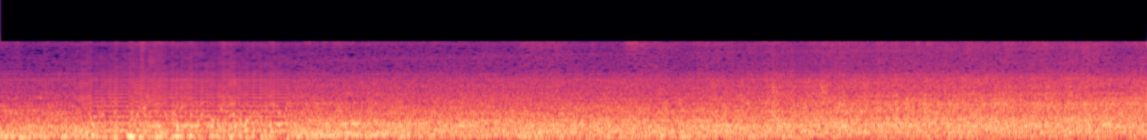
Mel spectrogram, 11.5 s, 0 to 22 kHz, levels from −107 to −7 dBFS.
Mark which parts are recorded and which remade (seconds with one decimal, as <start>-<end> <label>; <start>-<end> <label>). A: 0.0-0.8 recorded; 0.8-2.9 remade; 2.9-11.5 recorded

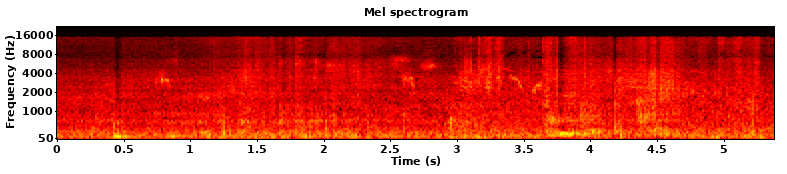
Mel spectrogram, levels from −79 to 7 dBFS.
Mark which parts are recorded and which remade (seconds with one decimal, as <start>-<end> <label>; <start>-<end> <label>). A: 0.0-2.9 remade; 2.9-3.7 recorded; 3.7-4.7 remade; 4.7-5.4 recorded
